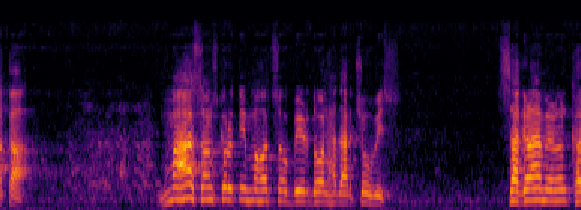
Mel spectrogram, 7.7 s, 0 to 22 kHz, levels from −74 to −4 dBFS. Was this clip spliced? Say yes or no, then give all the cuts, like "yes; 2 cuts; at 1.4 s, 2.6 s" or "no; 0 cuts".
no; 0 cuts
